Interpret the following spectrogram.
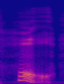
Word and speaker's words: ה: A single Hebrew letter pronounced hey added into a name that already existed, changing its sound and its meaning at once.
